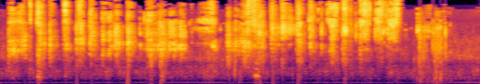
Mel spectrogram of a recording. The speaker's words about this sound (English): that sounds absolutely delicious i particularly love that whisking sound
